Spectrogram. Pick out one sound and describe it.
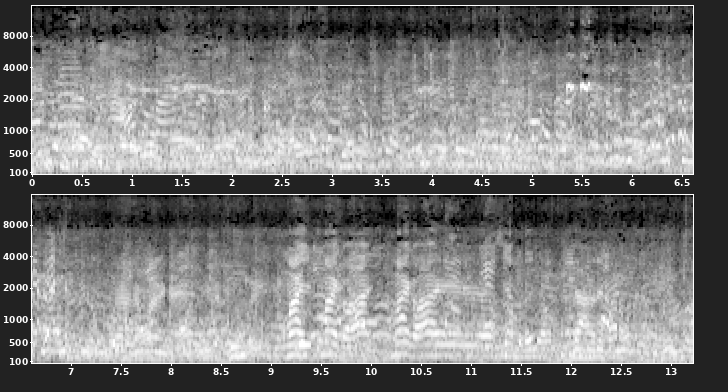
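A dense crowd of men and women chatters and shouts loudly close by, outdoors.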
